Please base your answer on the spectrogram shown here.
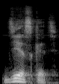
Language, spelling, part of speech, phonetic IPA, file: Russian, дескать, particle, [ˈdʲeskətʲ], Ru-дескать.ogg
- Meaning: 1. A particle introducing reported speech; (he/she) says, (they) say 2. A particle introducing the explanation of someone's thoughts, gestures, or behavior; meaning, like, as if saying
